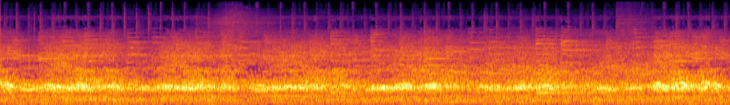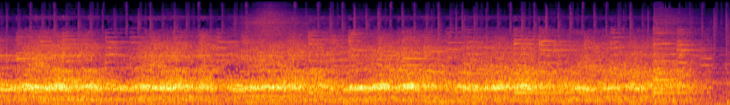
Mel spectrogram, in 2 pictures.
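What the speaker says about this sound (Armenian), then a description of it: "Հավաքված քաղաքացիները վեհափառին դիմավորել են ծափահարություններով եւ վեհափառ վանկարկումներով" A crowd gathered at Etchmiadzin greeting Catholicos Garegin II with continuous rhythmic chanting and cheering, loud and sustained throughout.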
